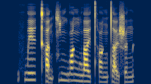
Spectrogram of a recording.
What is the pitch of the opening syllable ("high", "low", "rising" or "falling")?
high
